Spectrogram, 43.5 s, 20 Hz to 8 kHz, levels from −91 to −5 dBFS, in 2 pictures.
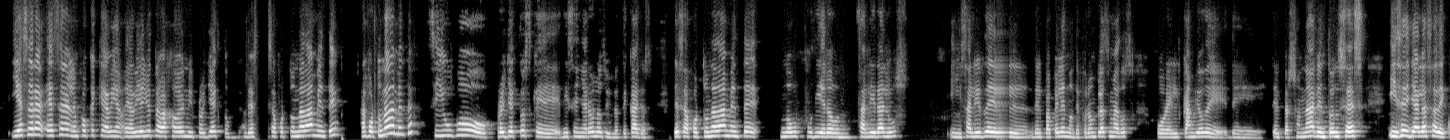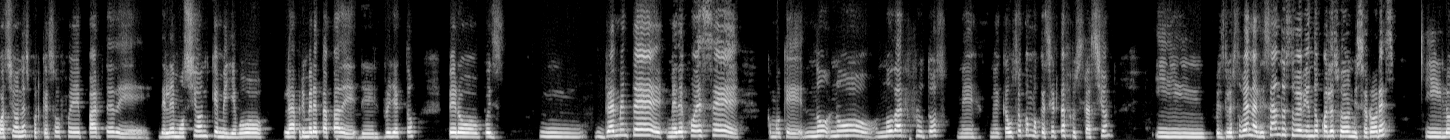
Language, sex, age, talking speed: Spanish, female, 40-59, 140 wpm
